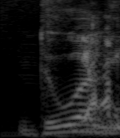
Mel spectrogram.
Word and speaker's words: Dua Lipa: Dua Lipa. That is how you. Yeah, I watched the video on how to pronounce her name by her because I was like, how you say this whole No.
